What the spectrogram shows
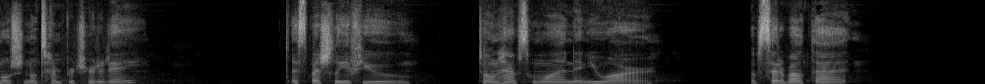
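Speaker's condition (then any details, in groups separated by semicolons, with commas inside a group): No condition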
